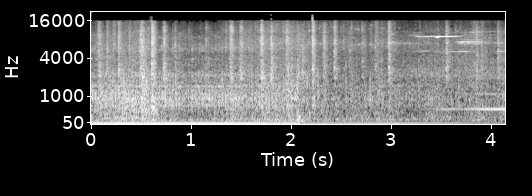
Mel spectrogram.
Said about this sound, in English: Then, a couple of nights per week, a tractor would drive by pulling a trailer behind it.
